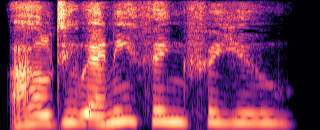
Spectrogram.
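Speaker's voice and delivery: put-on high, eager girlish voice; a devoted girl, keen to please; eager young girl voice. A narrator's reading.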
